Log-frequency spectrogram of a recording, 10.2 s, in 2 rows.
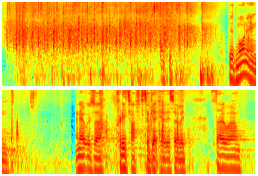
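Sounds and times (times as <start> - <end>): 
audience applause: 0.0 - 4.4
speech: 4.6 - 5.4, 6.6 - 10.0.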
